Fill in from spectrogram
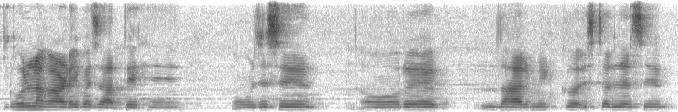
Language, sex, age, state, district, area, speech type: Hindi, female, 30-45, Madhya Pradesh, Chhindwara, urban, spontaneous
